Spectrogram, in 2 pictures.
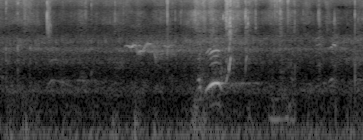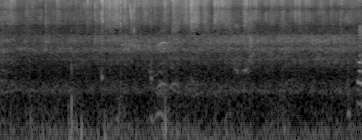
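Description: Goats eating apple pieces from a hand, with faint scattered crunching clicks, and a short call that rises and falls about three seconds in.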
